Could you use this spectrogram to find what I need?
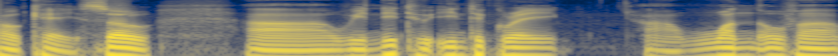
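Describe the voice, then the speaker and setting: Moderate pace and fairly even intonation with a Cantonese accent, dry, close sound with no echo, very clean recording and silent background. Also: man. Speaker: math tutor. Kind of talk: tutorial. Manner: halting, many fillers.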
